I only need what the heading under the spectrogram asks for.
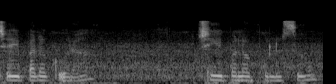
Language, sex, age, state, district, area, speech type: Telugu, female, 45-60, Andhra Pradesh, Kurnool, rural, spontaneous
